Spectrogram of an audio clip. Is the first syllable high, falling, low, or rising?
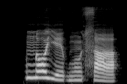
high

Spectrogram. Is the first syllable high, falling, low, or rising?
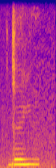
high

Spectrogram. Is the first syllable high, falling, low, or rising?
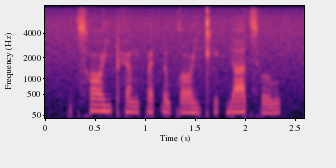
high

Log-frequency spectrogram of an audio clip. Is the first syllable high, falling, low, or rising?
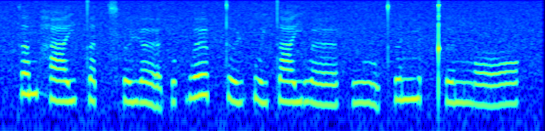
high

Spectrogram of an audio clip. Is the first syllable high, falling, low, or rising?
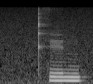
low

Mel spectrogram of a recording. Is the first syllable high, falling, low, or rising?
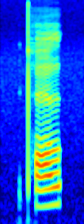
rising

